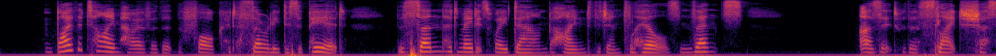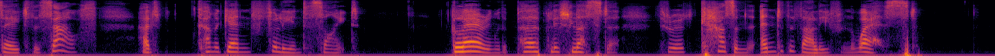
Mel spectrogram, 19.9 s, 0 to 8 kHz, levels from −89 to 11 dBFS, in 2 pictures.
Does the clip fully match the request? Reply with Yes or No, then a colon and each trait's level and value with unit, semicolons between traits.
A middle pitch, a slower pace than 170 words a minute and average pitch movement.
No: high, 215 Hz; average, 160 wpm; average, 3.9 semitones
